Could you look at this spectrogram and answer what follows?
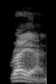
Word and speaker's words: Rayan: Rayan, yeah.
